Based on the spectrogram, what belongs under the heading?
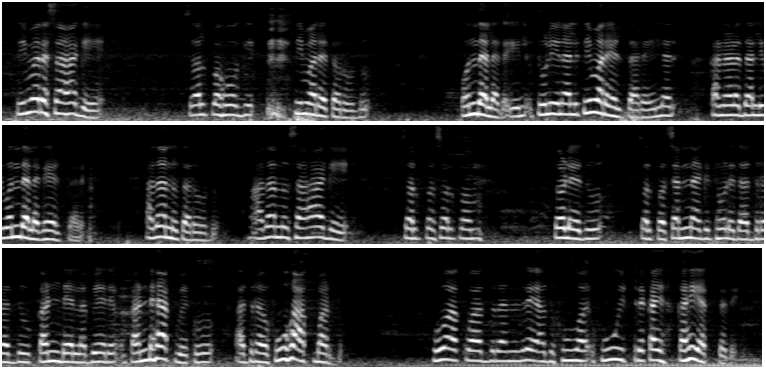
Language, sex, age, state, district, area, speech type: Kannada, female, 60+, Karnataka, Udupi, rural, spontaneous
